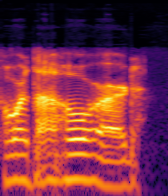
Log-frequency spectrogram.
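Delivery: fantasy game orc voice. Ending a joke sign-off on the show, in an orc voice. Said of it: "you really sounded like an orc just there".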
